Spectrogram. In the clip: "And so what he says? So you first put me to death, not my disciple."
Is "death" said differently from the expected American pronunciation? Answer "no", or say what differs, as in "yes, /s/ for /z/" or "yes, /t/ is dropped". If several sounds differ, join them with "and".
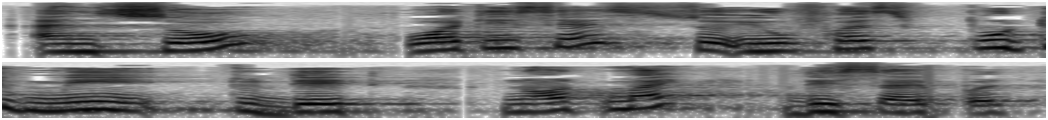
yes, /t/ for /θ/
